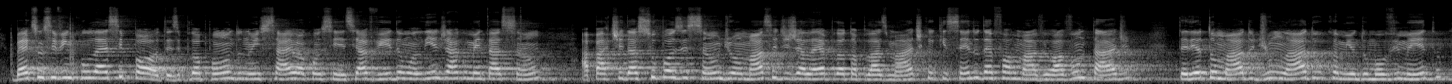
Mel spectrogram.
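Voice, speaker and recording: Amid noticeable background noise and audible room echo, a woman speaks at a fairly quick pace with a high pitch and fairly even intonation. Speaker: philosophy teacher. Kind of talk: lecture.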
